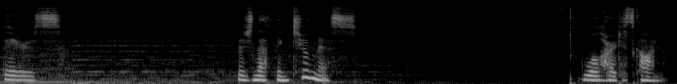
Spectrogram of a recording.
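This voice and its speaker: A woman playing a somber young village woman haunted by a massacre, in an earnest, halting audio drama delivery. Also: mid-range voice, steady tone, a little mellow, husky, full character voice. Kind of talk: dramatic audio roleplay acting. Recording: music bed under the voice.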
